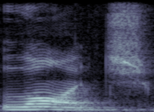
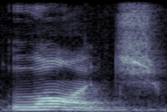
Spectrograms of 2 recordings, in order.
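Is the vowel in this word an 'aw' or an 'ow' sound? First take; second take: aw; aw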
